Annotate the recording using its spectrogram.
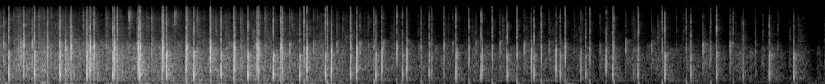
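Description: Audience applause: many people clapping, loud at first and thinning out over the last few seconds.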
